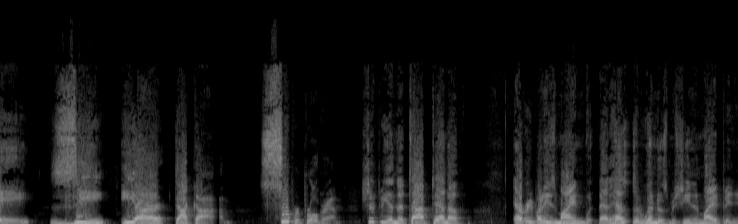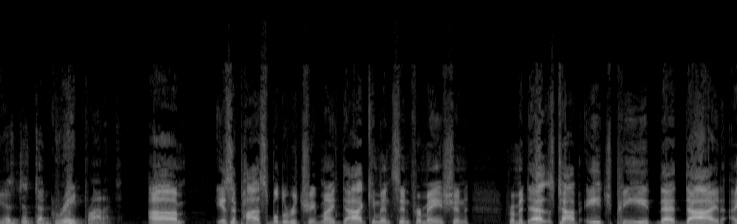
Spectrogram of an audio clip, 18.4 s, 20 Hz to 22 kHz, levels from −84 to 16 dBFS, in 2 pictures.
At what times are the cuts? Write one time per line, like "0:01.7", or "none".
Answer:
0:11.0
